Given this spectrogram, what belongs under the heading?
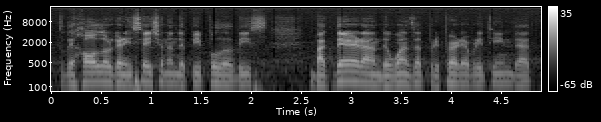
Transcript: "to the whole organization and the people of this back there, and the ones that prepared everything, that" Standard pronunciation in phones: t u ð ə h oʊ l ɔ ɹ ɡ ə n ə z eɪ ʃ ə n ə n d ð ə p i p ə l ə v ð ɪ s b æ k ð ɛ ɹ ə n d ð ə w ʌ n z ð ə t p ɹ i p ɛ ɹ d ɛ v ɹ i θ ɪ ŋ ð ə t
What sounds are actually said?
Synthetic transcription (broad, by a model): t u ð ə h oʊ l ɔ ɹ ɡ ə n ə s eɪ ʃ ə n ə n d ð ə p i p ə l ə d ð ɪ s b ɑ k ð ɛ ɹ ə n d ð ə w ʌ n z ð ə t p ɹ i p ɛ ɹ d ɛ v ɹ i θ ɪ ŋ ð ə t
